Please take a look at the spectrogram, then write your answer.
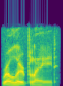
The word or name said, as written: Rollerblade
